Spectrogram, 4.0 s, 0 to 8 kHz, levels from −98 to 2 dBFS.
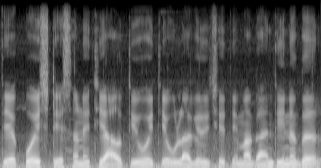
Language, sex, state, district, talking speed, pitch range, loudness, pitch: Gujarati, male, Gujarat, Gandhinagar, 165 wpm, 110-120 Hz, -16 LUFS, 115 Hz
